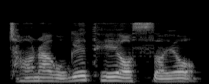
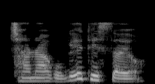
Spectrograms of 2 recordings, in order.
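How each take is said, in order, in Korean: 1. 어미는 완전한 형태로 말해요: doe-eot-eoyo. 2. 어미는 한 음절 dwaet으로 줄어들어요.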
